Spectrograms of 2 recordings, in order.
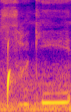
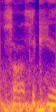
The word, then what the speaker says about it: Sasaki: Anyways, first we have Saki and Miyano, or actually I say that wrong every time, and I didn't know I was saying it wrong until I watched the dub like in English for the anime, but it's Sasaki and Miyano.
